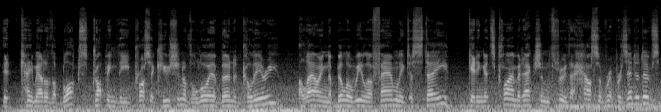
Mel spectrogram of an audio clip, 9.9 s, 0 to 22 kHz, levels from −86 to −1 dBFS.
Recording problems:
train or aircraft noise; loud; throughout; 7 dB below the speech

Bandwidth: 17 kHz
